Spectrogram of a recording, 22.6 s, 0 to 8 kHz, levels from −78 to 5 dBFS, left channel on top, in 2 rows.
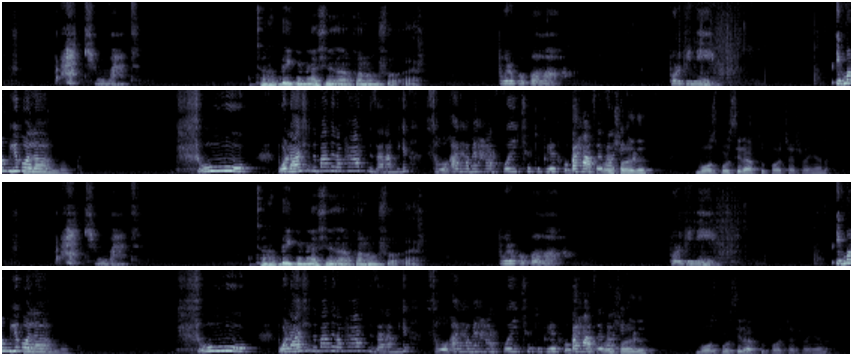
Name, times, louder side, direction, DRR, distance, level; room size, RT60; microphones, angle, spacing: voice 1, 0.7-1.8 6.6-7.5 8.9-9.8 11.1-12.0 13.6-16.7 17.0-19.5, left 2 dB, 40° left, 0.7 m, -30 dB
voice 2, 3.4-5.6, equal, 5° left, 0.5 m, -26 dB
voice 3, 11.6-12.2 19.3-19.9 20.6-22.3, left 5 dB, 85° left, 0.4 m, -33 dB
5.2 x 2.5 x 3.4 m
head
